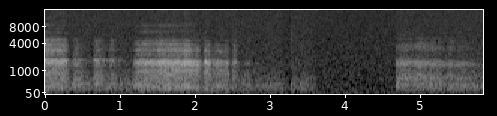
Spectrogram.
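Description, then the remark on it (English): Heavy, noisy breaths drawn in and pushed out as someone practices breathing to calm down, a long airy stretch followed by a pause and then another breath. No one speaks. “Just practice breathing.”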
